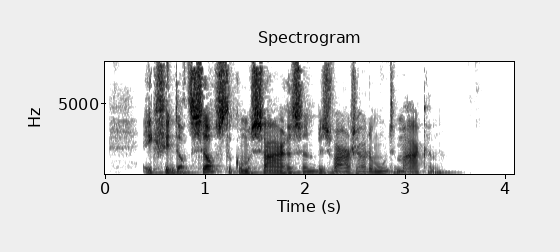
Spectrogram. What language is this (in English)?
Dutch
